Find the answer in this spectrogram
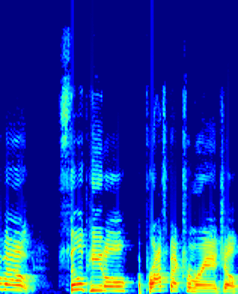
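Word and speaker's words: Chytil: How do you say his last name? Because I don't know. Hedl. Is it really Hedl? Yeah. It's Hedl.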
